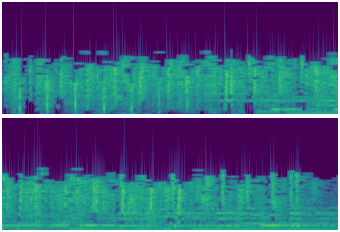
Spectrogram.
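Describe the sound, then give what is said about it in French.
A crowd applauds steadily after a religious teaching, dense overlapping claps filling the whole stretch, while sustained low tones, like held keyboard chords, come in partway through beneath the clapping. “Applaudissons d'abord pour les.”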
